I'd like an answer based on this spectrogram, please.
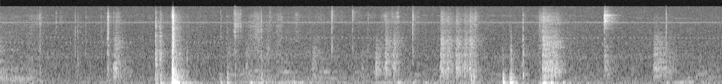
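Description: Handling noises from an opened smartphone being worked by hand: scattered light clicks and taps, one sharper knock a little under two seconds in, and brief scraping rustles.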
